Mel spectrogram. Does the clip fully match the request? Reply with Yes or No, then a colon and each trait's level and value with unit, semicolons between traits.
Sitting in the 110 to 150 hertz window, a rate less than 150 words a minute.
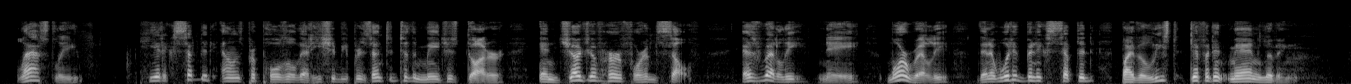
No: low, 135 Hz; average, 170 wpm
